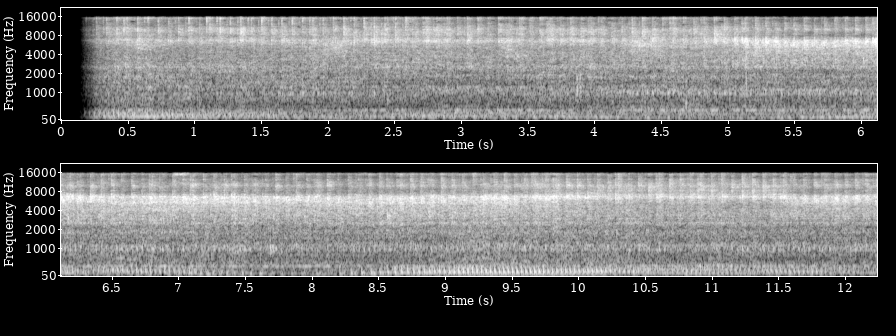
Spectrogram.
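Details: Yamaha Soul GT automatic scooter at idle: a fast metallic clatter that rises slightly with revs. After teardown the workshop found the cam chain rattling because its tensioner had failed.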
